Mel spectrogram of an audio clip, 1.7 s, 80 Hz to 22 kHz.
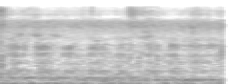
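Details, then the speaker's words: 1950s Wizard Citation wringer washer, small water leak noted, agitator switched on: steady, even low motor hum with no knocking, grinding or surging; agitator works well. "Here's how you turn the agitator on. Agitator works well, and"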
